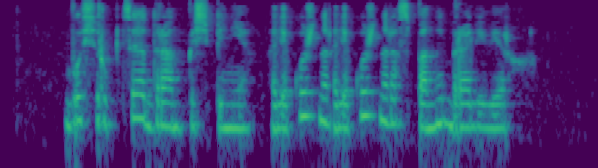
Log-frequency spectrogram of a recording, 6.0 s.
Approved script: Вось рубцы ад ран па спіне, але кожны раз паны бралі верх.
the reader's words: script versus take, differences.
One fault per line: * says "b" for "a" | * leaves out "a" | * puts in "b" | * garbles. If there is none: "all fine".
* puts in "але кожны"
